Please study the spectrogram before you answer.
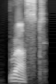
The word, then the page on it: rust: British English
